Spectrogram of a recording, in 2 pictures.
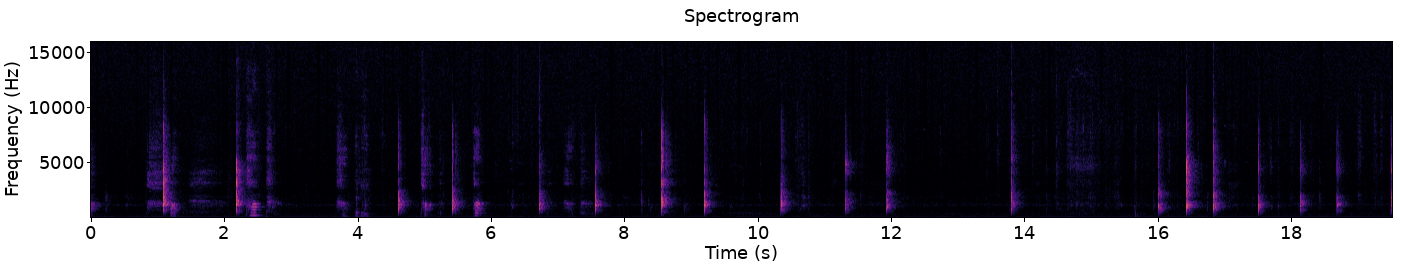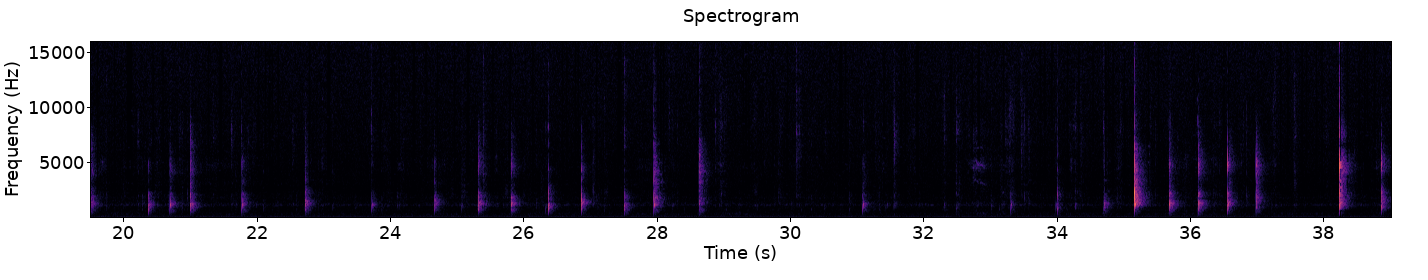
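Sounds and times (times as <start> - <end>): pop-it toy popping: 7.5 - 9.4, 38.2 - 39.0.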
